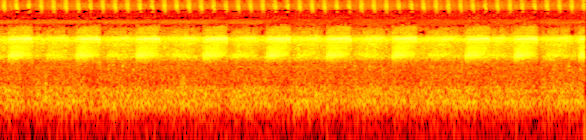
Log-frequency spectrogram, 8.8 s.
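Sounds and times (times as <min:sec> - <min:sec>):
ornate narrow-mouthed toad calling: 0:00.0 - 0:08.7.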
